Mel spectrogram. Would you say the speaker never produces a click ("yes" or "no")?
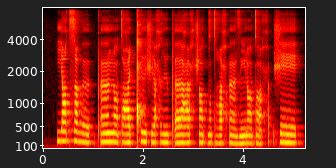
no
